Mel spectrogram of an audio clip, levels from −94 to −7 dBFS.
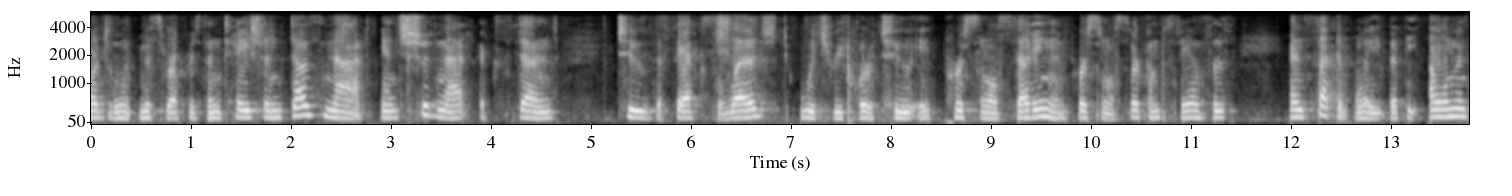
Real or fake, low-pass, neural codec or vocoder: fake; 5.4 kHz; codec, 16 kHz, 4 kbps, FreqCodec, smaller model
